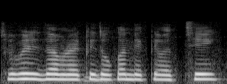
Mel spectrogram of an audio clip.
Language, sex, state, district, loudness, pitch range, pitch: Bengali, female, West Bengal, Cooch Behar, -13 LUFS, 225-240 Hz, 235 Hz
